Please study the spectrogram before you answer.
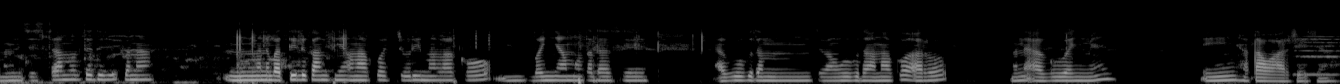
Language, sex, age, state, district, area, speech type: Santali, female, 18-30, West Bengal, Purulia, rural, spontaneous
